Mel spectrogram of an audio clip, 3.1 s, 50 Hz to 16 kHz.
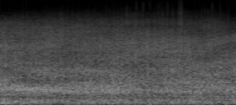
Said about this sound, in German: Im Frühsommer 2023 donnern Kampfjets über das Rollfeld in Lager Lechfeld bei Augsburg. 2 Eurofighter jagen hinauf in die Wolken zu einem Übungsflug.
